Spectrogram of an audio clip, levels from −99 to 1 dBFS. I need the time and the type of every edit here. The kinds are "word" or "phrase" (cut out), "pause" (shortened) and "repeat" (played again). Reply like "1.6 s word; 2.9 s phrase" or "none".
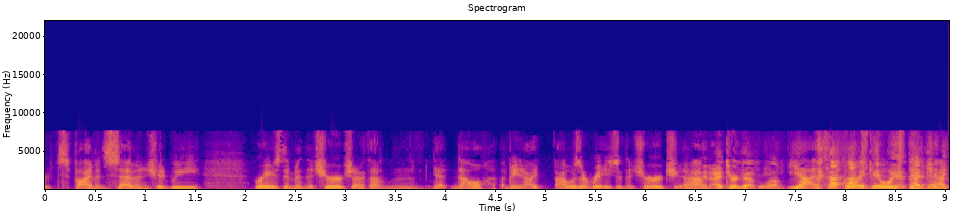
7.1 s word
